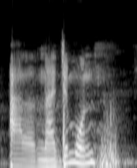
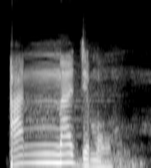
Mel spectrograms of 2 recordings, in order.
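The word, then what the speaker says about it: النجم: kalau kita masukkan Al bacanya bukan Al najmun tetapi an najmu Jadi huruf awalnya melebur pada huruf nun ya Saya ulang najmun kita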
